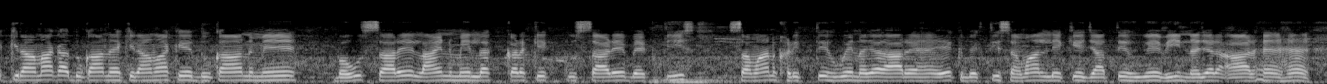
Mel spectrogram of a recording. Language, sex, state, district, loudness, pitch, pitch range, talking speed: Hindi, male, Bihar, Araria, -18 LUFS, 180 Hz, 170-190 Hz, 160 wpm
